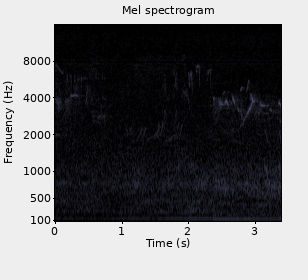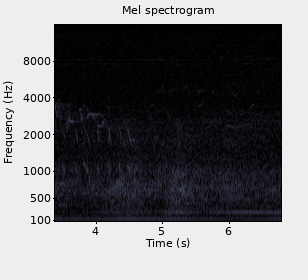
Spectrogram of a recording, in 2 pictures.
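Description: Small birds chirping and twittering, with the most calls a little over two seconds in, over a faint, steady low hum.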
